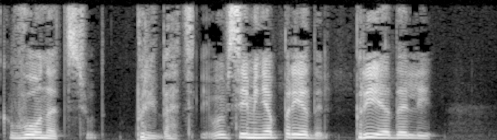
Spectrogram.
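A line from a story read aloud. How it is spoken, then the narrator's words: Sob. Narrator (Russian): Он всхлипнул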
